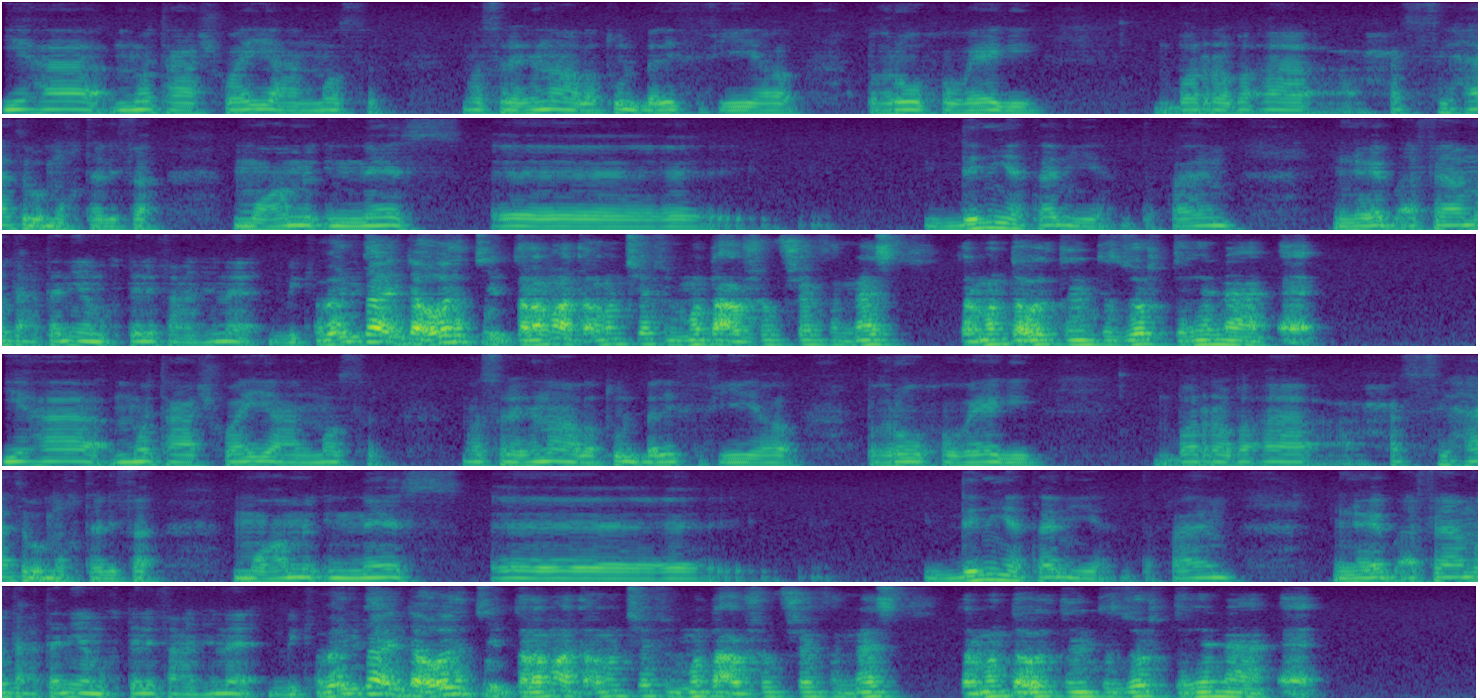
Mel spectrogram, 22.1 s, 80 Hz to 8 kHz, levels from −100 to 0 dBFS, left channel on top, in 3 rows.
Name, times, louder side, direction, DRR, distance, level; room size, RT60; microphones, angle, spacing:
voice 1, 0.0-1.7 2.3-5.2 5.8-11.0 12.0-12.9 13.2-16.8, equal, 25° right, 0.6 m, -32 dB
voice 2, 16.3-19.2 19.6-21.3, left 1 dB, 40° left, 1.0 m, -24 dB
2.5 x 2.3 x 2.6 m
head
